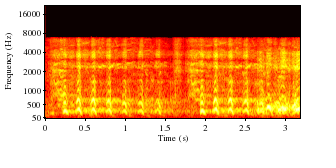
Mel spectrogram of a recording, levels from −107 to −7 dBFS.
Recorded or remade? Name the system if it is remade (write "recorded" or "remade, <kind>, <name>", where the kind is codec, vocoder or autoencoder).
recorded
